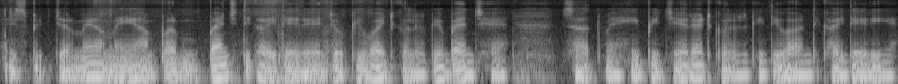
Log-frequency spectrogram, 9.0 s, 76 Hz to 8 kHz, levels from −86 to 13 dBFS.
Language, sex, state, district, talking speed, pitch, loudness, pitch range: Hindi, male, Himachal Pradesh, Shimla, 195 wpm, 130 Hz, -17 LUFS, 115-135 Hz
